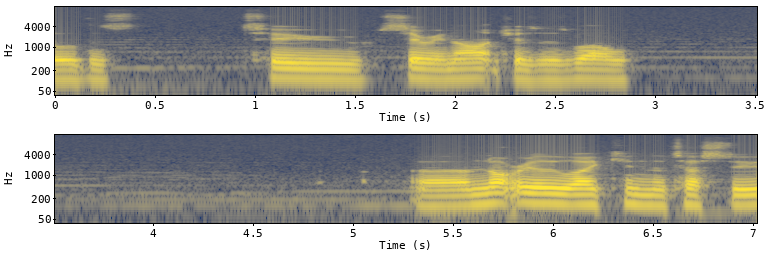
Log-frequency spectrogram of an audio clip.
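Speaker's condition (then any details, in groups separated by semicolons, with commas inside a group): No condition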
